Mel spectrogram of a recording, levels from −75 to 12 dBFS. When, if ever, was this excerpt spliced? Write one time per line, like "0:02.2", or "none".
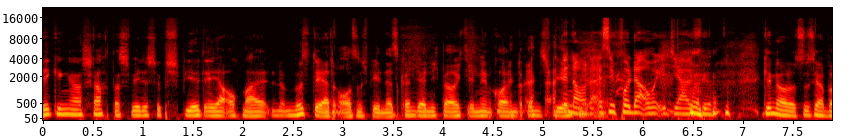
0:01.2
